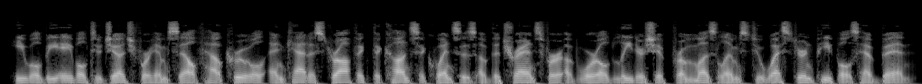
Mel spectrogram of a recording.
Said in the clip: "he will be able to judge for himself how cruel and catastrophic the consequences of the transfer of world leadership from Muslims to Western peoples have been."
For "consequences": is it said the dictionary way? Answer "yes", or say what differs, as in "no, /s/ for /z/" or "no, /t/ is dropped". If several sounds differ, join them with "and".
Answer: yes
